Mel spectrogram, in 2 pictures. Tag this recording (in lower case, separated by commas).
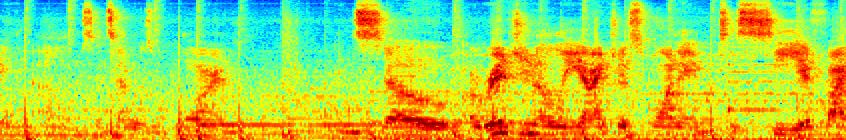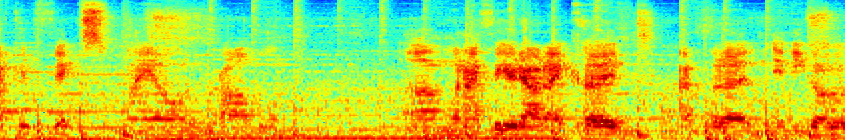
inside a small room, speech, music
